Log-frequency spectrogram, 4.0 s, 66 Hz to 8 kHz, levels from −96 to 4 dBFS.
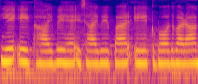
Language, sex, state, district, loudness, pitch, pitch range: Hindi, female, Chhattisgarh, Bilaspur, -16 LUFS, 220 Hz, 220-230 Hz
